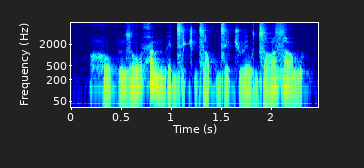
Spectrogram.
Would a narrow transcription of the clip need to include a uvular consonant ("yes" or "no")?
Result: no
